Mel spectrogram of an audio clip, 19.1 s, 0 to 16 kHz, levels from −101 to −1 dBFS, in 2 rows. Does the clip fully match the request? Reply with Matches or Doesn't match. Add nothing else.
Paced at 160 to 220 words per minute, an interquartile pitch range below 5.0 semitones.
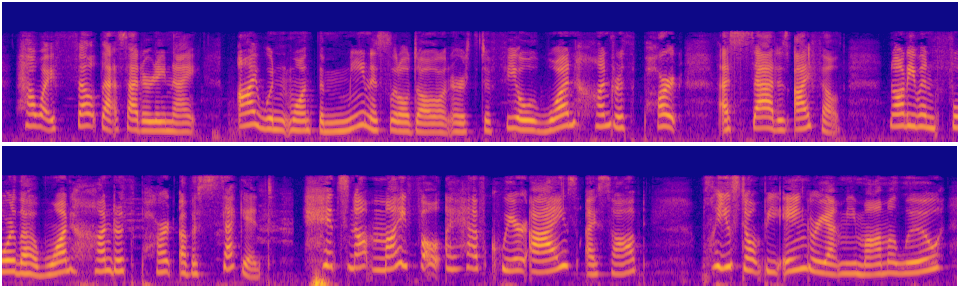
Doesn't match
